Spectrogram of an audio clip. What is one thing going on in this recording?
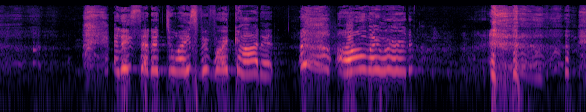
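A woman speaks with animation into a microphone, heard through a loudspeaker in a hall.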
